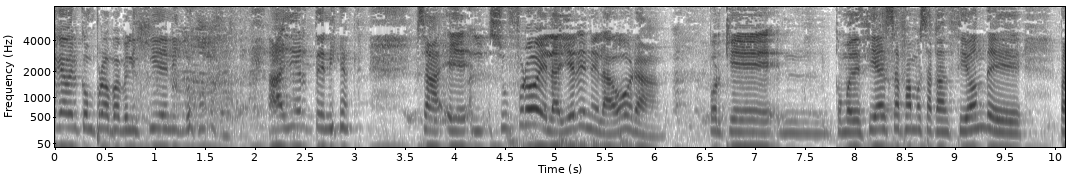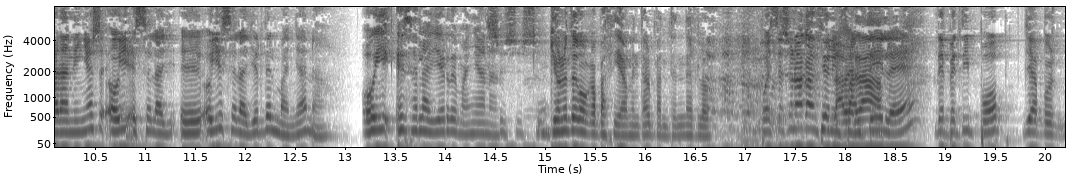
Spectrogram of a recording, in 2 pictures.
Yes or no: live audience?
yes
